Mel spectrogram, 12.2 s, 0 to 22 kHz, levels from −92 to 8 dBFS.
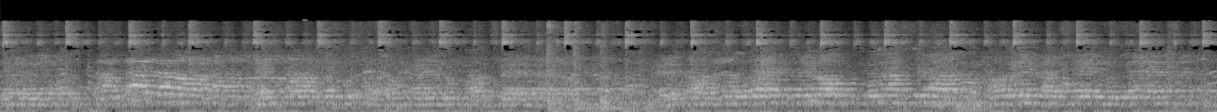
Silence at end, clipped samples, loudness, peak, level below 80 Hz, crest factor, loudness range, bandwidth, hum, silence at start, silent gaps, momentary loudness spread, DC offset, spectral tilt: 0 s; under 0.1%; -22 LUFS; -6 dBFS; -42 dBFS; 16 dB; 3 LU; 12 kHz; none; 0 s; none; 6 LU; under 0.1%; -2.5 dB/octave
